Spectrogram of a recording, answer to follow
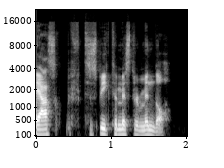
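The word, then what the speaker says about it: Mindell: happened my entire also a lot of people say mandel which i don't get because it's clearly mindel mindle i never quite understand because it's spelled clearly m-i-n-d-e-l-l like farmer in the dell so i don't know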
